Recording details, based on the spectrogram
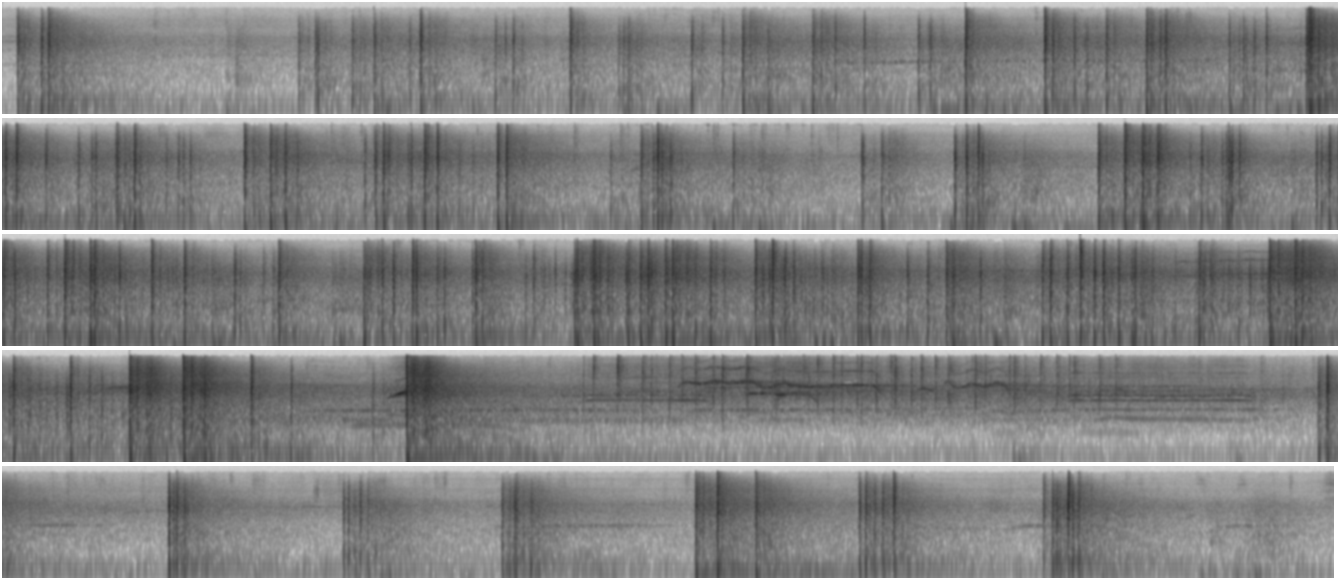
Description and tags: fireworks climax middle Montreal, Canada
Canada, climax, fireworks, Montreal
